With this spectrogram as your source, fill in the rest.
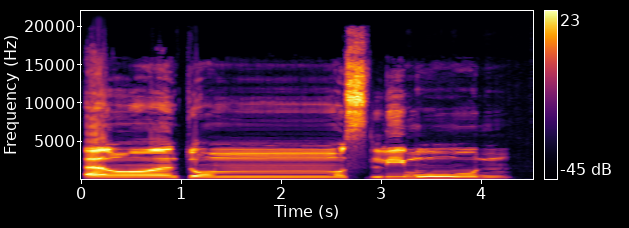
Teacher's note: یہاں میم ساکن کے بعد میم ہے تو یہاں ادغام شفیع ہوگا، یہاں بھی آپ کیا کریں گے، آواز کو ناک میں لے جائیں گے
